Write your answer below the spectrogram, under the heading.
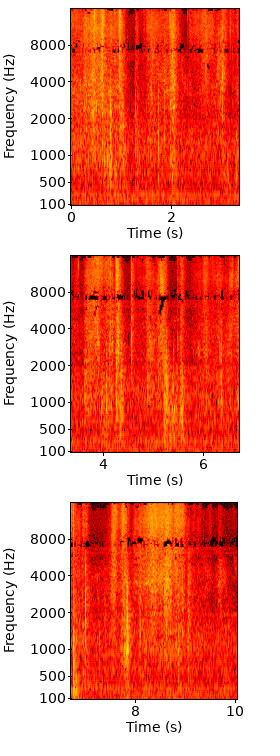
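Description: Faint rustling and scattered light clicks over a low steady hum; the sharpest click comes about seven seconds in.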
